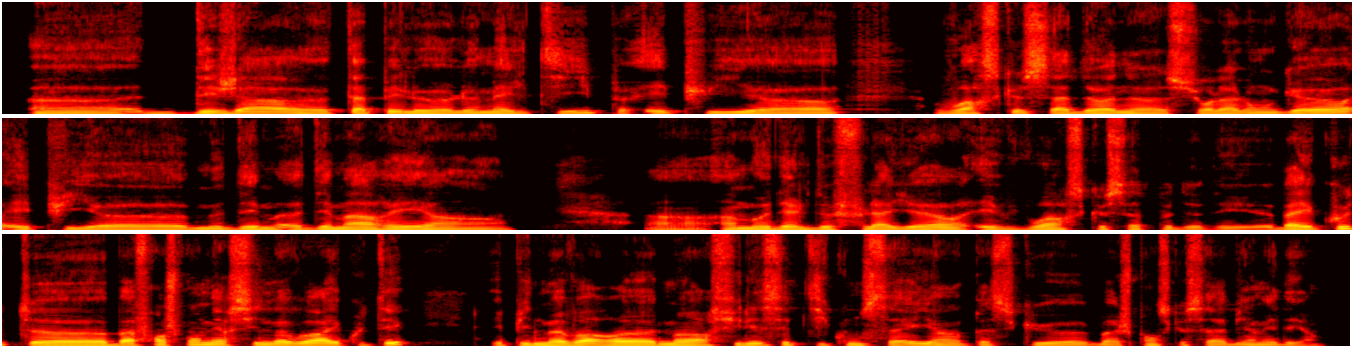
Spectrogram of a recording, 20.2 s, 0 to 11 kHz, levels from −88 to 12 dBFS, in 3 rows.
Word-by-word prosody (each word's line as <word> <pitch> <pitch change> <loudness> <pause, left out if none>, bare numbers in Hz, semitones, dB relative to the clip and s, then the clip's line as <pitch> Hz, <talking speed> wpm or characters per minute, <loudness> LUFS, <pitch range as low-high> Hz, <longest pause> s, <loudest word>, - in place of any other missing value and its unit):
Heu, 110 -2 -3 0.3
déjà, 135 +2 +2
heu, 115 -2 0
taper, 130 +3 0
le 120 -2 +2
le 115 +1 -1
mail 115 -1 -1
type 145 +3 -7
et 110 -1 -2
puis, 120 +2 -3
heu, 105 -1 -1 0.5
voir 120 +2 -1
ce - - -3
que 130 - -4
ça 125 0 +1
donne, 125 +1 +1
heu, 115 -1 -2
sur 115 +1 -2
la 115 -1 0
longueur 130 +8 +1
et 115 - -1
puis, 115 +1 -6
heu, 110 0 0
me 110 +1 -1
dé 120 +2 0 0.2
démarrer 120 +2 +2
un 105 -3 -4 0.7
un - - -11
un 115 - -4
modèle 120 +2 +1
de 120 - 0
flyer 120 +5 0
et 115 - -1
voir 115 +5 -2
ce - - -7
que 120 - -8
ça 115 0 -4
peut 110 - -10
donner. 100 +1 -9
Bah 125 +4 +4
écoute, 170 +7 0
heu, 125 -1 +6
bah, 135 +3 +5
franchement 160 +5 0
merci 165 +1 +1
de 160 - +2
m'avoir 150 -2 +6
écouté 130 -2 +1 0.4
et - - -6
puis 130 - -2
de - - +3
m'avoir, 130 0 +6
heu, 125 -1 +7
de 120 - +1
m'avoir 125 0 +3
filé 130 +1 -1
ces 125 -1 -3
petits 120 0 -11
conseils 130 +3 -1
hein 135 -1 -3
parce 110 -4 -7
que, 110 -2 -2
bah, 100 0 -5
je - - -10
pense 115 -1 -7
que 115 - -12
ça 110 - -5
va 100 - -3
bien 100 +1 -4
m'aider 90 -4 -5
hein. 80 - -18
120 Hz, 210 wpm, -26 LUFS, 110-130 Hz, 0.7 s, heu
